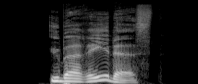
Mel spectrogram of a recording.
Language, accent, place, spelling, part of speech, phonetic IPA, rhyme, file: German, Germany, Berlin, überredest, verb, [yːbɐˈʁeːdəst], -eːdəst, De-überredest.ogg
- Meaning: inflection of überreden: 1. second-person singular present 2. second-person singular subjunctive I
